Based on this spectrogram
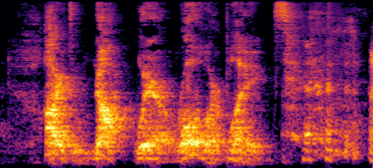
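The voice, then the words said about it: Imitates a TV character's voice. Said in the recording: “Here's my impression of my impression of Worf ... Here's Worf responding to that”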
